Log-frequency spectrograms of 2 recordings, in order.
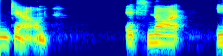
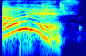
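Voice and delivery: loud, high name call; high call to someone far away; holler; 13 semitones higher, 8 dB louder than usual. A narrator's reading. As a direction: holler the name over the rain. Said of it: "I hollered at him".

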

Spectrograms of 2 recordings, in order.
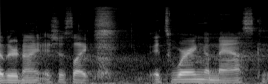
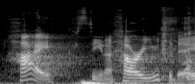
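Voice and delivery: bright, louder interview opener; host greeting voice; 6 semitones higher, 8 dB louder than usual. Pretend. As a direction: play the cheery podcast host. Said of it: "just tell me".

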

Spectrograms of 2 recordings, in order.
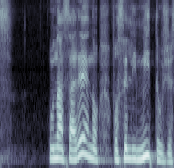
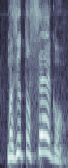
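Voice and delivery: higher, louder complaint; doubting complaint; 6 semitones higher, 4 dB louder than usual. Retold or imitated. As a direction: push back in doubt. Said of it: "dialogue of doubt and answer".

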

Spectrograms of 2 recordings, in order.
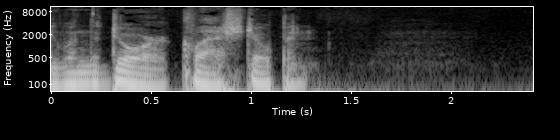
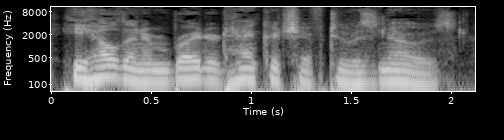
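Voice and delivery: ordinary delivery

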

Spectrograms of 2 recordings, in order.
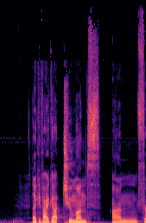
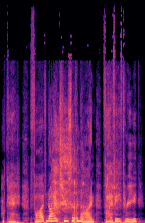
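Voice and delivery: put-on high, hurried girlfriend reading numbers; imitating the girlfriend; 9 semitones higher than usual. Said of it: "So, so she goes".

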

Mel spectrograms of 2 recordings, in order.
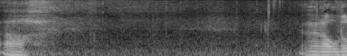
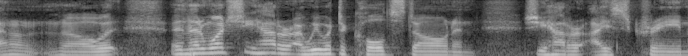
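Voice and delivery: ordinary talk, nothing marked

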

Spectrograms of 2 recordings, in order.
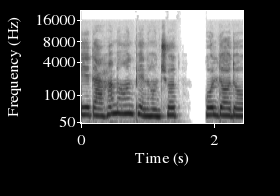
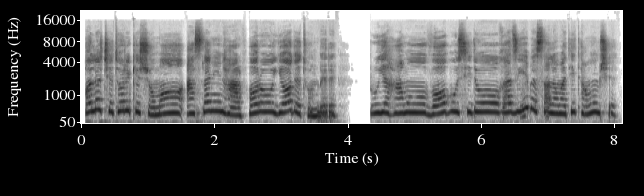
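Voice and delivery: higher-pitched servant voice; conciliatory servant; 5 semitones higher than usual. Acted. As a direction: coax the master toward peace, lilting. Servant figure suggests making peace.

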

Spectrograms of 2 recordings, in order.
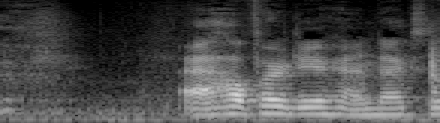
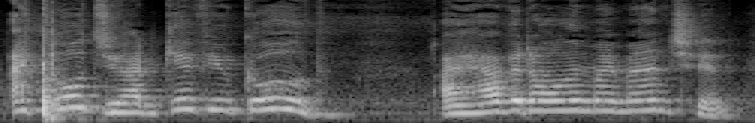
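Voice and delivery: higher, urgent bargaining voice; pleading captive; 8 semitones higher than usual. Acted. Hooded Sedona pleads with his captor, higher and urgent. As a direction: beg to have the bag taken off.

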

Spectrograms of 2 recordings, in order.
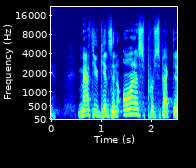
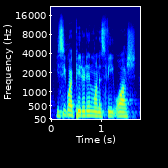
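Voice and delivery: ordinary delivery

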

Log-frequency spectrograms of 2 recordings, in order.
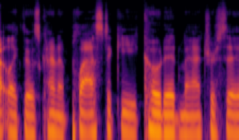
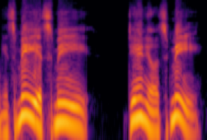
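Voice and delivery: mildly frantic, higher and louder; retold scared urgency; 5 semitones higher, 8 dB louder than usual. Scared wife waking her husband, retold with mild alarm. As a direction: urgently try to get through, imitating alarm. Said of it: "she's really scared".

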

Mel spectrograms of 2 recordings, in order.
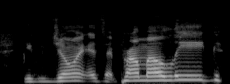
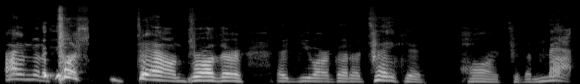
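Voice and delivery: wrestling promo voice; 2 semitones higher, 4 dB louder than usual. Pretend.

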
